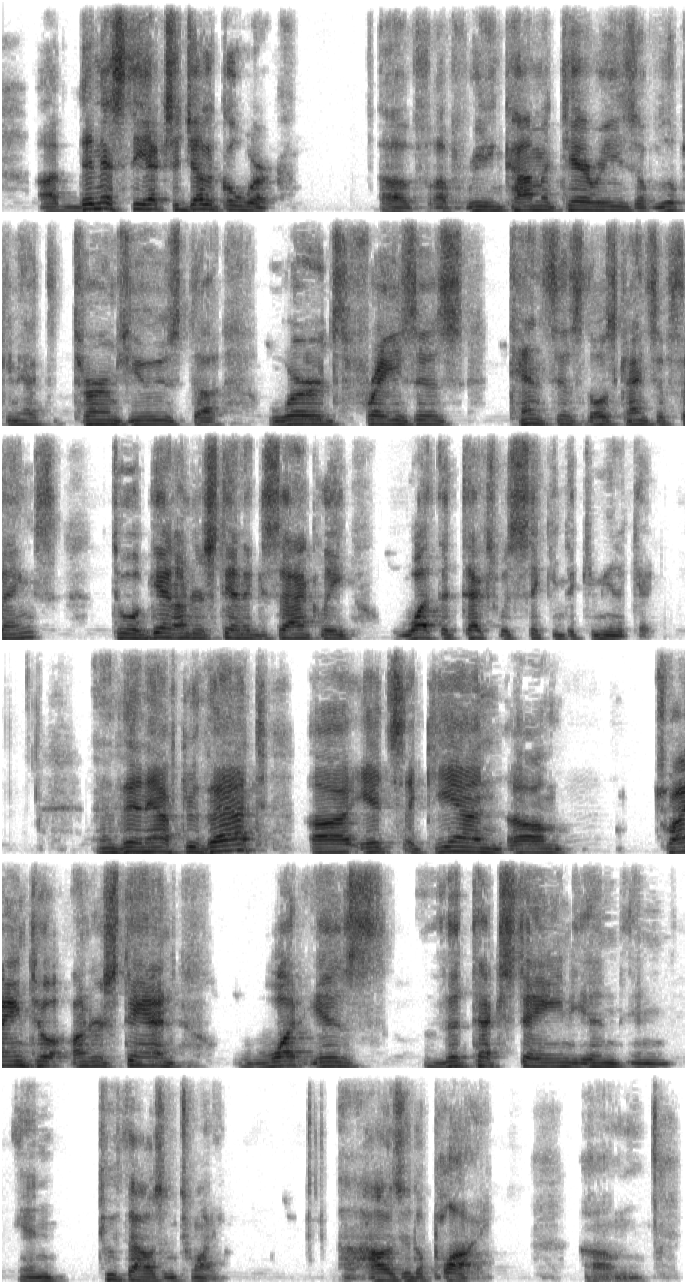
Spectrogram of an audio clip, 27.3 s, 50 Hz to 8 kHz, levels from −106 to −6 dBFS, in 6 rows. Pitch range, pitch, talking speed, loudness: 135-160 Hz, 150 Hz, 135 wpm, -22 LUFS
